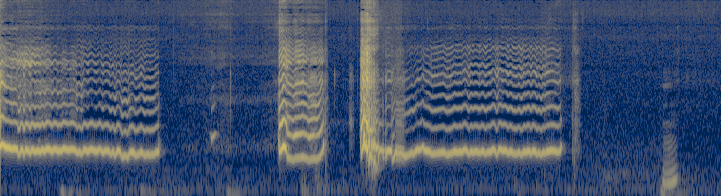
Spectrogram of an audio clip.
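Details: Kohaku, a pet Chihuahua, pleading for the ball to be taken: two drawn-out nasal whines, each lasting about two seconds, broken by short rising yelps, and ending with a faint, brief squeak.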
